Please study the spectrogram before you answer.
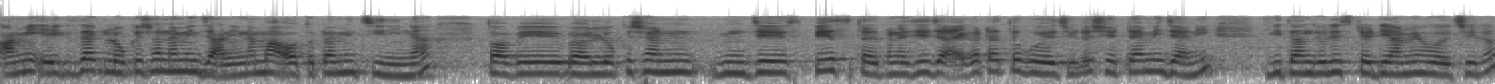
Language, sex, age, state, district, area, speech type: Bengali, female, 18-30, West Bengal, Kolkata, urban, spontaneous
